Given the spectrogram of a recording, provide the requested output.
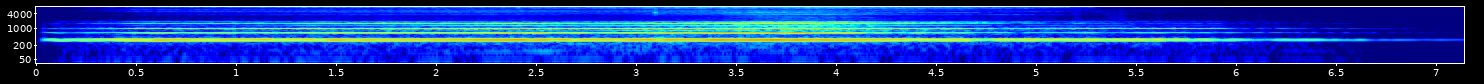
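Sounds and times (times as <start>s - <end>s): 
ethnic female vocals: 0.0s - 6.5s.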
